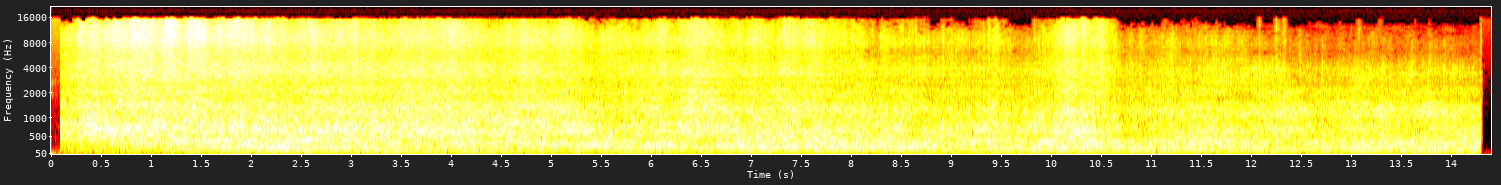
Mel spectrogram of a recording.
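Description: An F-22 Raptor fighter jet roars loudly and steadily for the whole stretch, a dense engine rumble with a broad hiss that swells briefly near the end, with no voices.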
